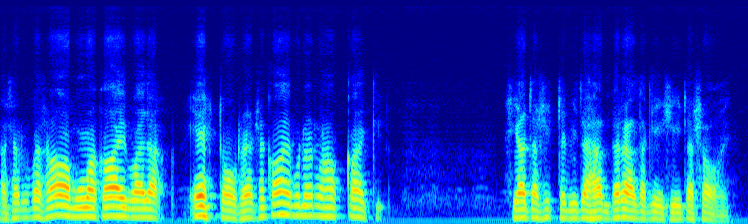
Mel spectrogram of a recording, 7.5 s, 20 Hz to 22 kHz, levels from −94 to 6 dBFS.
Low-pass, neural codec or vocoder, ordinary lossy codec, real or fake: 19.8 kHz; autoencoder, 48 kHz, 128 numbers a frame, DAC-VAE, trained on Japanese speech; none; fake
